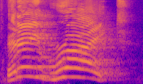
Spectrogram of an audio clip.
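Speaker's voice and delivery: very high, long-held cry; imitating the student. Shown as a demonstration. Coach imitating the student's blur, high and long-held. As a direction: stretch the line out high, overdone. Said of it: "This is what you did".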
